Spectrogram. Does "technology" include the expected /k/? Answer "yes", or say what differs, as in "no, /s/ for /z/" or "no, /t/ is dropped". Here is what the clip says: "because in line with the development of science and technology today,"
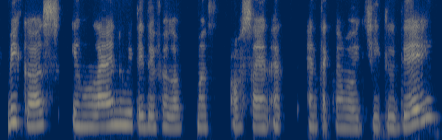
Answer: yes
